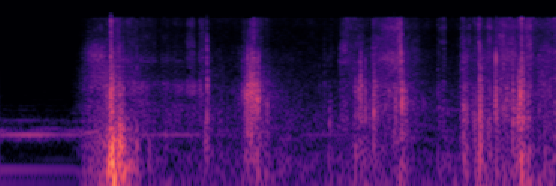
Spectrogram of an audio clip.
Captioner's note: rustling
